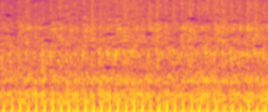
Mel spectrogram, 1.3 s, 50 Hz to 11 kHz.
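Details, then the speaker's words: Rebuilt Mitsubishi Strada Triton 4D56T turbo diesel after overheat seizure and scored liners, in break-in, idle left at standard, injection pump and nozzles not serviced or calibrated; steady even diesel clatter with regular low thump, no knocks or misses. Normal idle. "juga normal Coba kita gajah untuk mesinnya belum kita setel semalam ya Jadi kita standarkan aja karena ini adalah masih masa inreyen"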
